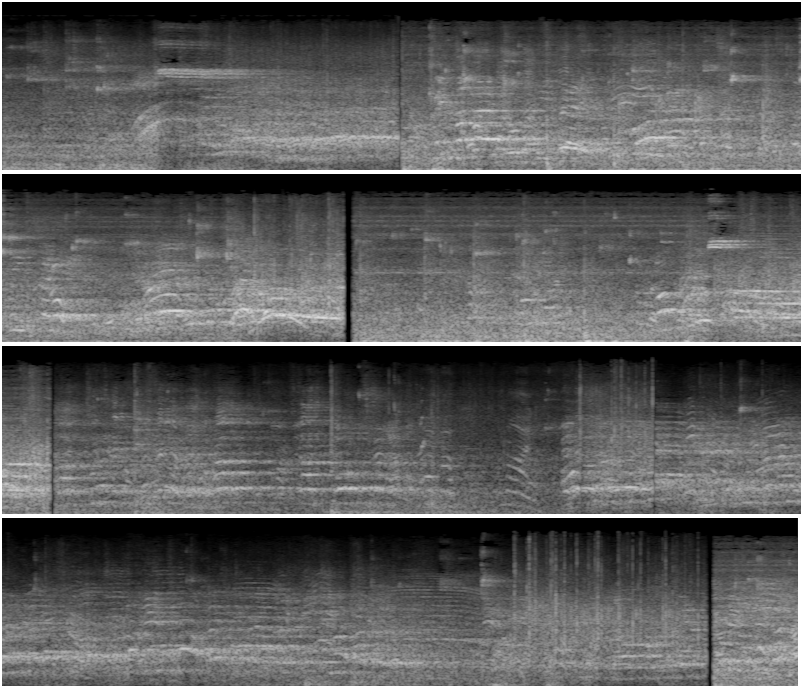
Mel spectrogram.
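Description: Live game sound from a college basketball game in a gymnasium, with a ball bouncing on the hardwood court and the voices of the crowd, echoing in the large hall. The sound breaks off abruptly twice where game clips are spliced together.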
